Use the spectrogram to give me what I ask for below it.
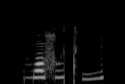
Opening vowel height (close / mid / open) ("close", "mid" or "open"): open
